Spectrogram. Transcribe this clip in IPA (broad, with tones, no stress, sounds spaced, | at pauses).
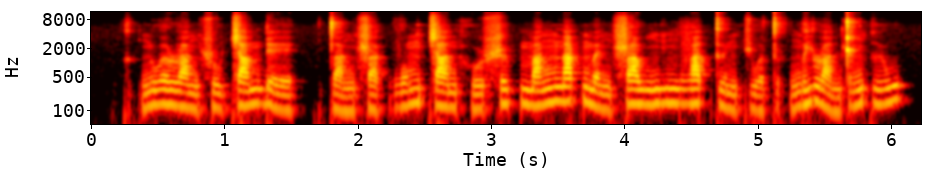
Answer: k ə˨˩ k̚ n u˧ ə̯ ɹ a˨˩ ŋ ʂ u˨˩˨ c a˧˥ m ɗ e˨˩ | t̪ a˨˩˨ ŋ ʂ a˨˩ k̚ v o˧˥ m c a˧ n h u˨˩ ʂ ɨ˦˥ p̚ m a˧˥ ŋ n a˦˥ k̚ m ɛ˨˩ ŋ ʂ a˧ w ŋ i˧ ŋ v a˦˥ t̚ t̪ ɨ˨˩ n c u˨˩˨ ə̯ t̪ ə˨˩ k̚ ŋ ə˧˥ j ɹ a˨˩˨ n ʈ ə˧˥ ŋ k ɨ˧˥ w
